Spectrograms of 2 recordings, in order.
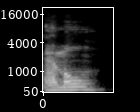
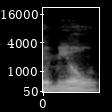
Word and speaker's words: Emil: Obviously, Todd Howard and I'm going to say Emil. That's how I've always pronounced it and heard it pronounced. I know some people say Emil.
